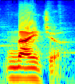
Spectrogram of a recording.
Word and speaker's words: Niger: poem niger is pronounced niger and the soft g in niger makes you want to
